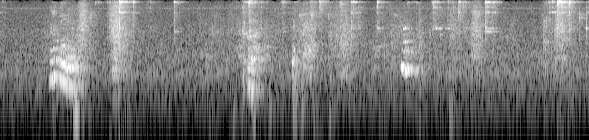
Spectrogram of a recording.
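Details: Two Lhasa Apsos, Zac and Zoe, play fighting; short yips and whimpering growls burst out in clusters about every second or two, with scuffling rustles between them.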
